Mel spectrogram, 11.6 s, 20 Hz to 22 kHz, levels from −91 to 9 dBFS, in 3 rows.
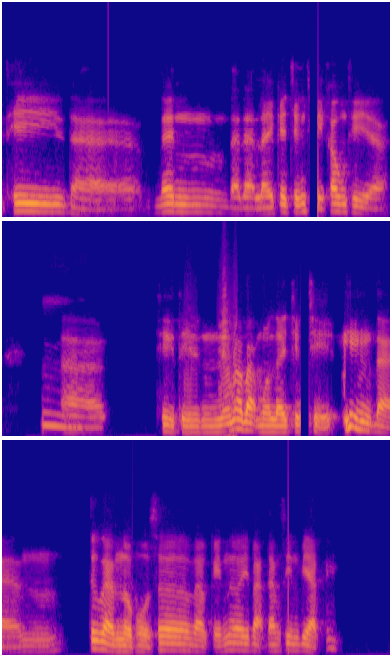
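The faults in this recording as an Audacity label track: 1.070000	1.070000	click −17 dBFS
3.080000	3.170000	drop-out 87 ms
5.700000	6.250000	clipping −16.5 dBFS
6.870000	6.960000	drop-out 90 ms
9.070000	9.070000	drop-out 2.8 ms
10.630000	10.630000	click −14 dBFS

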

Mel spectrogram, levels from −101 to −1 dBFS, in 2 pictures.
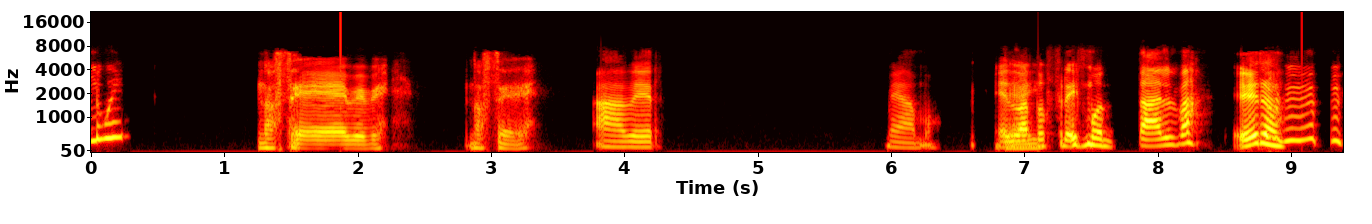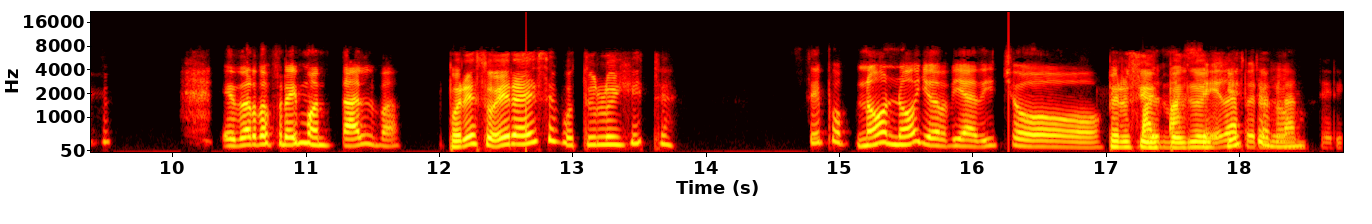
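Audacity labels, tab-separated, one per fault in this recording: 1.880000	1.880000	click −9 dBFS
7.110000	7.110000	drop-out 3.5 ms
9.090000	9.090000	click −18 dBFS
12.660000	12.660000	drop-out 2 ms
16.280000	16.280000	click −16 dBFS

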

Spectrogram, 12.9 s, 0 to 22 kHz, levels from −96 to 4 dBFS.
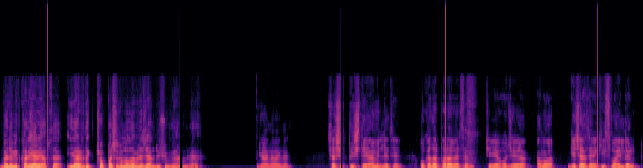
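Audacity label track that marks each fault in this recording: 0.950000	0.950000	click −11 dBFS
3.600000	3.660000	drop-out 58 ms
6.820000	6.860000	drop-out 40 ms
8.910000	8.910000	click −5 dBFS
11.950000	11.950000	click −12 dBFS

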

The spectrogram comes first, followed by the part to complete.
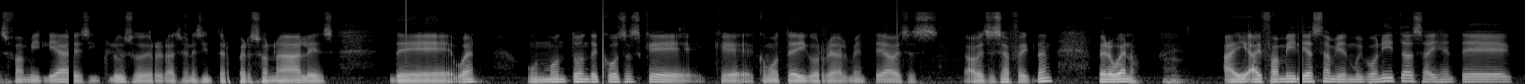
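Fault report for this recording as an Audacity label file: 0.680000	0.740000	drop-out 62 ms
4.060000	4.060000	click −6 dBFS
6.030000	6.030000	click −7 dBFS
8.970000	8.970000	click −13 dBFS
10.090000	10.100000	drop-out 11 ms
12.990000	13.030000	drop-out 38 ms

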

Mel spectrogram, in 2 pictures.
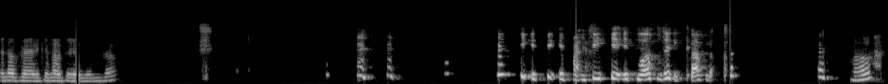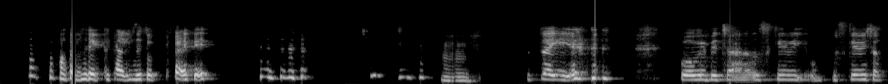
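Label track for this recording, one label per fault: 0.760000	0.790000	drop-out 32 ms
5.760000	5.760000	click −8 dBFS
7.300000	7.300000	click −11 dBFS
9.600000	9.630000	drop-out 35 ms
14.830000	14.830000	click −4 dBFS
16.180000	16.180000	click −14 dBFS

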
